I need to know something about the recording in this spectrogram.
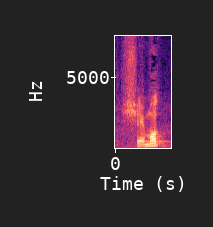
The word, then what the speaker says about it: Shemot: lexus ya conoces recuerdan cómo se dice éxodo en en hebreo jemmott semos se recuerda y que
